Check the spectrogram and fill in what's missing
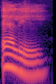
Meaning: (postposition) to in front of; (pronoun) synonym of eléje
- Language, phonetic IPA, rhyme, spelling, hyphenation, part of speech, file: Hungarian, [ˈɛleː], -leː, elé, elé, postposition / pronoun, Hu-elé.ogg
